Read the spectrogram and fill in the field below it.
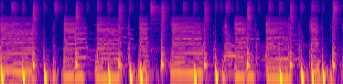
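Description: A UJAM Virtual Drummer Solid demo drum track plays a loud, punchy rock beat with steady kick and snare hits and busy cymbals, driving rhythmically alongside full band backing.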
